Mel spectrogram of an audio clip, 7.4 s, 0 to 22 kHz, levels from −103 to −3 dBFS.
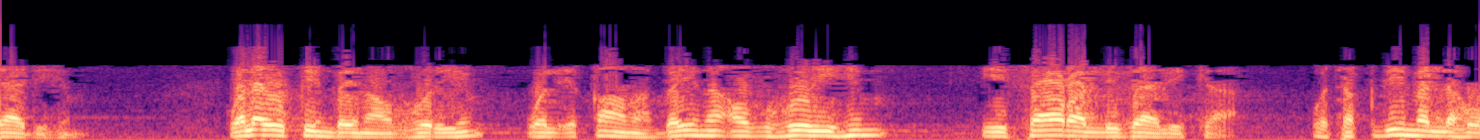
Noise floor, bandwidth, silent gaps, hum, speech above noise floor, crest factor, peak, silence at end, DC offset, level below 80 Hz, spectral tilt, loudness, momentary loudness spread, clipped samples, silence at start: -43 dBFS; 5.6 kHz; none; none; 35 dB; 8 dB; 0 dBFS; 0 s; under 0.1%; -36 dBFS; -10.5 dB/octave; -9 LUFS; 14 LU; 0.5%; 0 s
